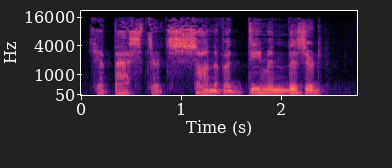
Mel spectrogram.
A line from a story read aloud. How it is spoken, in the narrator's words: she spat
